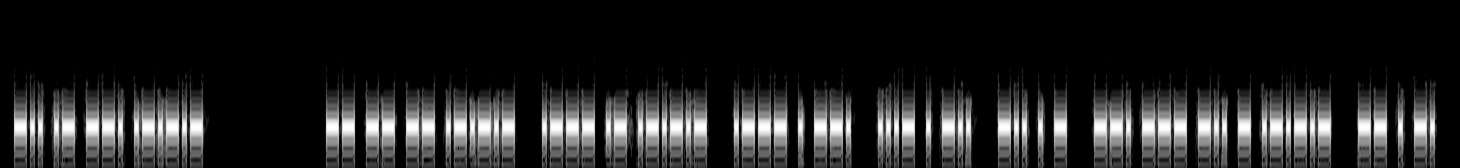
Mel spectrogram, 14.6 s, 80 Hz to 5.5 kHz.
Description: Morse code, heard as a keyed tone, about 30 wpm, 600 Hz. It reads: DAG. MMM. JA. JEG VED DET GODT. MEN
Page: Ferie 30 wpm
